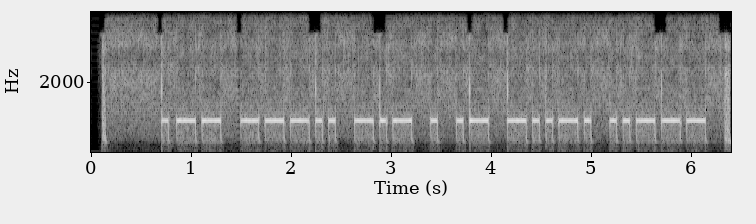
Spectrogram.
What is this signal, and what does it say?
Morse code, heard as a keyed tone, about 18 wpm, 900 Hz, with radio noise. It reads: W8KEA/2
